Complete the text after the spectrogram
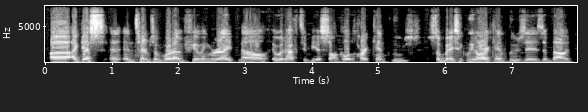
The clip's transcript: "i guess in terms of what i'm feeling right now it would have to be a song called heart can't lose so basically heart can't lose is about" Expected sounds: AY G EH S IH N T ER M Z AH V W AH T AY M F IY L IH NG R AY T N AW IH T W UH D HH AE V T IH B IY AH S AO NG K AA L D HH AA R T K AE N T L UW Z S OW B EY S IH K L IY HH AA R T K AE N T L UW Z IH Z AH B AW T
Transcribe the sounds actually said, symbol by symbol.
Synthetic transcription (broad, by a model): AY G EH S IH N T ER M Z AH V W AH T AY M F IY L IH NG R AY T N AW IH T W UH D HH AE F T IH B IY AH S AO NG K AA L D HH AA R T K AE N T L UW Z S OW B EY S IH K L IY HH AA R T K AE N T L UW Z IH Z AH B AW T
